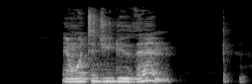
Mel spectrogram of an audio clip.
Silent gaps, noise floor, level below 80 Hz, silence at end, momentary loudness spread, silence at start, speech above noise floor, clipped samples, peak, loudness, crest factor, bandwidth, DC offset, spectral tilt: none; -75 dBFS; -46 dBFS; 0.1 s; 9 LU; 0.65 s; 60 dB; under 0.1%; -2 dBFS; -16 LUFS; 16 dB; 15.5 kHz; under 0.1%; -6 dB/octave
